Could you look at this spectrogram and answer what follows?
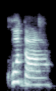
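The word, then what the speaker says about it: jota: Last है हमारा वो पंजाबी वाला, खोता। खोता, ख से खोता, और इसकी साउंड वर्ड्स में रहेगी ख।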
